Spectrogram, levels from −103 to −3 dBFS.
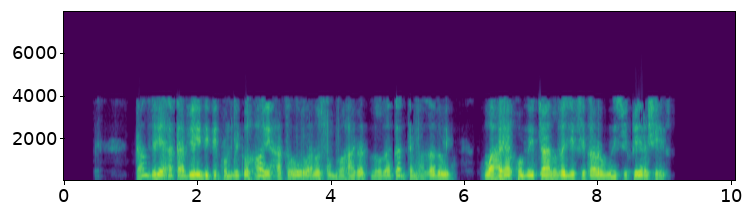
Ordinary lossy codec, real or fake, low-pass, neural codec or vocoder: AAC, 16 kbps; fake; 7.2 kHz; codec, 16 kHz in and 24 kHz out, 0.6 kbps, FireRedTTS-2 codec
